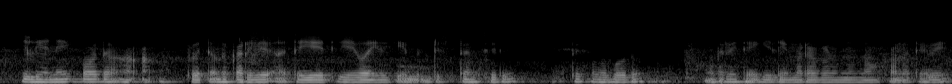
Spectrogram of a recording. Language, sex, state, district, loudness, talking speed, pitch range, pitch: Kannada, male, Karnataka, Chamarajanagar, -37 LUFS, 70 wpm, 105-120 Hz, 115 Hz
